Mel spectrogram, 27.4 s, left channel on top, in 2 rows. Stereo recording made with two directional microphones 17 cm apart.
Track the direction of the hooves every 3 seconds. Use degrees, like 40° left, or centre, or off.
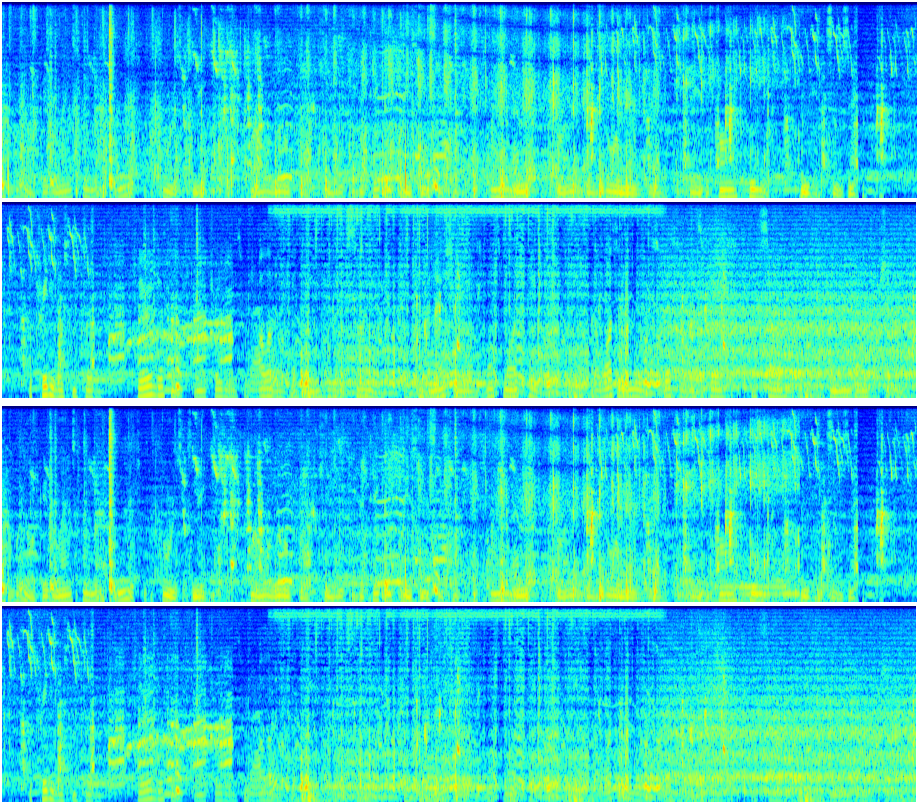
60° left, 50° left, 10° left, 40° right, 60° right, off, off, off, off.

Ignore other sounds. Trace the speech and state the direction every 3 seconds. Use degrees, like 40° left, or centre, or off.
30° right, 20° right, centre, 10° left, 20° left, 40° left, 40° left, 50° left, 50° left.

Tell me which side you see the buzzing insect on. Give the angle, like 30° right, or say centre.
centre.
